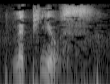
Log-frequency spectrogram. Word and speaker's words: Nepios: Nepios. Amen. Nepios.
